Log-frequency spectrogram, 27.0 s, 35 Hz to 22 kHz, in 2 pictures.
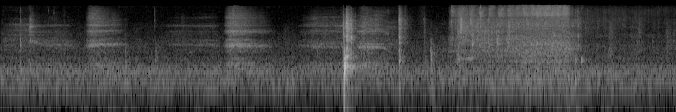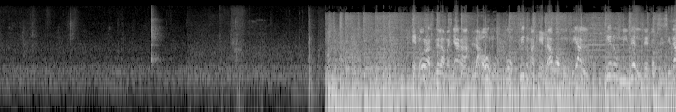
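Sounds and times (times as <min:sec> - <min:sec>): tap water rushing: 0:09.0 - 0:11.8
water hissing from spout: 0:09.0 - 0:11.8.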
